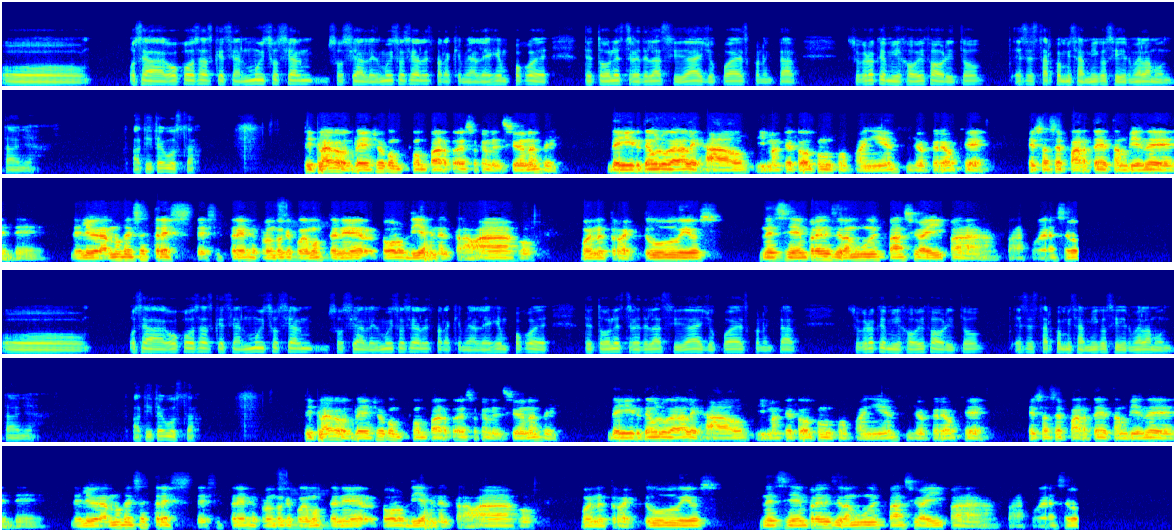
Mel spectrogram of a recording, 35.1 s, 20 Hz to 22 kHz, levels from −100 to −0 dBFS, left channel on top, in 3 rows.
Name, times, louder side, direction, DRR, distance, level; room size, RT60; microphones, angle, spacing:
voice 1, 0.0-0.9 1.3-8.0 8.5-9.8 10.1-12.1 13.0-13.7 14.1-14.3 26.2-26.8, left 2 dB, 35° left, 2.1 m, -45 dB
voice 2, 14.8-17.3 17.8-21.6 22.0-23.8 24.1-28.8 29.2-30.6 31.0-34.2, left 6 dB, 55° left, 0.4 m, -27 dB
head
